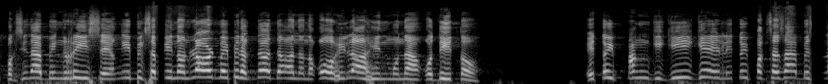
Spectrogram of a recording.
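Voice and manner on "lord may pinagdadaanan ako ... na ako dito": higher, louder desperate prayer; a cry to be dragged out of trouble; urgent plea. Shown as a demonstration. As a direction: beg to be pulled out now. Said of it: "Pag sinabing rusa".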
